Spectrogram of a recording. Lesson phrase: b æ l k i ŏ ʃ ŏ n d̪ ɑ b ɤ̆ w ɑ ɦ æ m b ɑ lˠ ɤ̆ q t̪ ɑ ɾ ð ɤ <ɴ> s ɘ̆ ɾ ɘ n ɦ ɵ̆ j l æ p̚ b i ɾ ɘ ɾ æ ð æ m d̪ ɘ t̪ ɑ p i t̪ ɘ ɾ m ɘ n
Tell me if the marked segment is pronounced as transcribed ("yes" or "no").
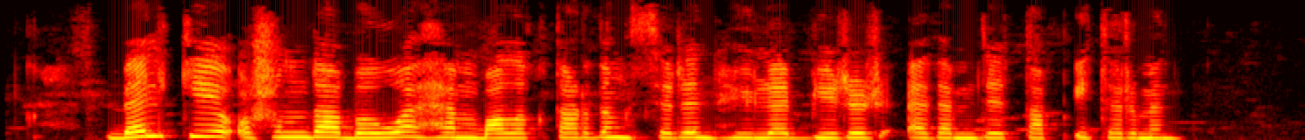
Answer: yes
